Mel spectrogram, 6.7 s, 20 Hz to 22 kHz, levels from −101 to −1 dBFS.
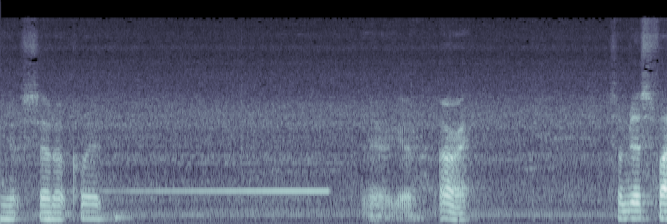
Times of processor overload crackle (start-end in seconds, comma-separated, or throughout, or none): none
